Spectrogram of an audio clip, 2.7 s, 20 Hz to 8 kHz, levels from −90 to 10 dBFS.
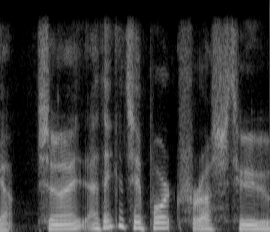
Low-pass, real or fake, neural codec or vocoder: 7.2 kHz; real; none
